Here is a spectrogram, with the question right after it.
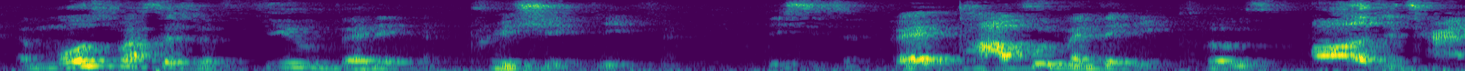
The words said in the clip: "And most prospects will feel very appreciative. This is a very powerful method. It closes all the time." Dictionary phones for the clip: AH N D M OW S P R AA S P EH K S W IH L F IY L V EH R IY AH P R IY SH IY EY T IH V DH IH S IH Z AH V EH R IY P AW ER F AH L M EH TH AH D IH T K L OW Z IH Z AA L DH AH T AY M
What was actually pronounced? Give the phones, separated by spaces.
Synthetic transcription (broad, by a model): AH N M OW S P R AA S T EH S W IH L F IY L V EH R IY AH P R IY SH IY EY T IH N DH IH S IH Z AH V EH R IY P AW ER F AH L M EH T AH IH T K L OW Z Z AA L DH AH T AY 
